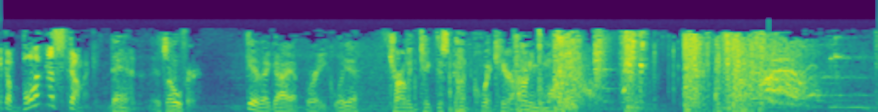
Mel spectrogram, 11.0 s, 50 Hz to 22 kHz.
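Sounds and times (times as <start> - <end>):
speech: 0.0 - 8.1
gunshot: 6.9 - 9.6
heavy ceiling lamp crashing down with breaking glass: 7.0 - 9.7
debris clattering: 7.8 - 9.7.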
